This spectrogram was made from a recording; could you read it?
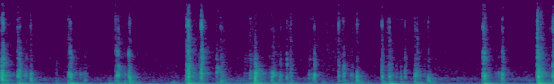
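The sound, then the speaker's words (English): Quick, irregular clicking of keys on a computer keyboard as a short password is typed to log in with Wella Health credentials, with small pauses between bursts of keystrokes and no talking. “So login with your Wella Health credentials. So I hope this really works. So let me just try this. My password.”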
